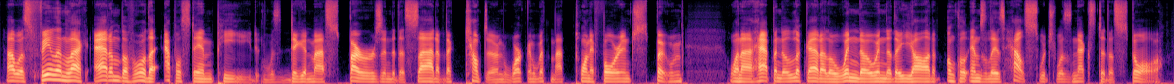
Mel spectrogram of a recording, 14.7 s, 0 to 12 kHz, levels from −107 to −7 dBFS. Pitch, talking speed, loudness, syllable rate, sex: 120 Hz, 205 wpm, -24 LUFS, 5.4 syllables/s, male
